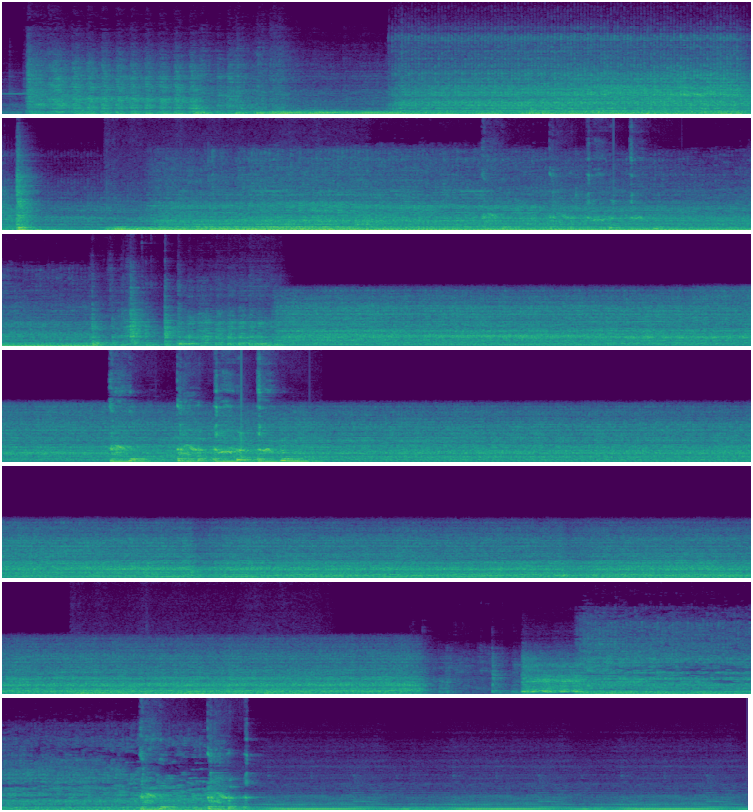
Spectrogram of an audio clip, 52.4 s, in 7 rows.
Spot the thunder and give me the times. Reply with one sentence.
The thunder can be heard from 8.5 to 11.0 s and from 38.1 to 40.8 s.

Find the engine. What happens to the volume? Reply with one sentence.
The loudness of the engine stays about the same.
